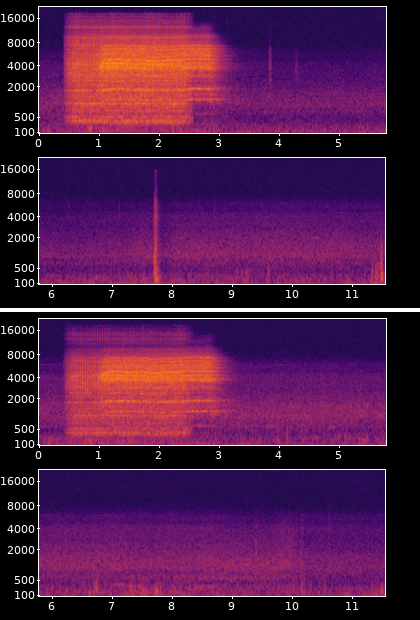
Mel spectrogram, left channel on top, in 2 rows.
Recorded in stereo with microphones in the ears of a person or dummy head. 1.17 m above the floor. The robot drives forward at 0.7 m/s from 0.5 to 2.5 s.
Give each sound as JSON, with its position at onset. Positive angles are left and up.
{"t": 1.0, "sound": "a camera shutter", "side_deg": 35, "distance_m": 0.7}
